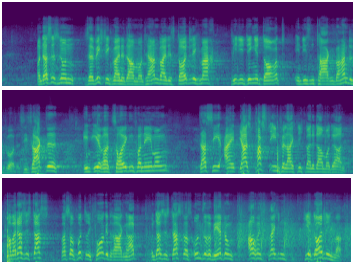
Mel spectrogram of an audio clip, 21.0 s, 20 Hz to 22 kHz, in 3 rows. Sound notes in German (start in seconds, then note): 11.2 Zurufe von der SPD; 20.8 Beifall bei der CDU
